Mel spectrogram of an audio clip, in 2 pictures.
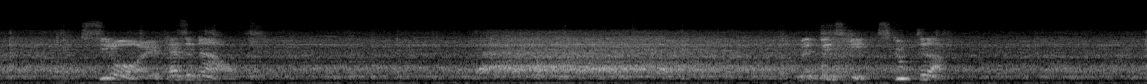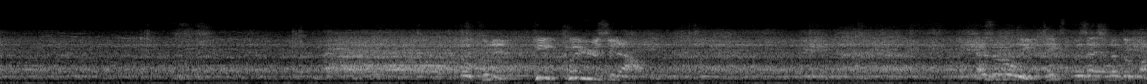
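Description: An arena crowd murmurs and cheers through a television loudspeaker.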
